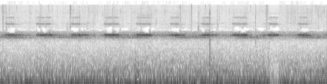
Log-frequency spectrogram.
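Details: Distant chirping crickets on a starry night while camping, regular high chirps in a steady pulse, a few sharp campfire snaps cutting through, low wind noise underneath.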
